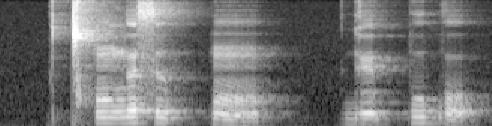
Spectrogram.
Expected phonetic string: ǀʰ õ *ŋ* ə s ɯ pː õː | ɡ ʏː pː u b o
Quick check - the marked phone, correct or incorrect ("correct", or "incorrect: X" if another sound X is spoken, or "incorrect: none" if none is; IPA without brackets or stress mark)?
correct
